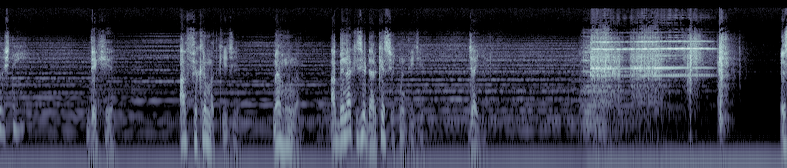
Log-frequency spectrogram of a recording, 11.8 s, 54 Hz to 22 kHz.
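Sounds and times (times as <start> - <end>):
speech: 0.0 - 0.5, 1.3 - 1.8, 2.7 - 7.4
telephone ringing with a bright electronic trill: 8.7 - 11.0.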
